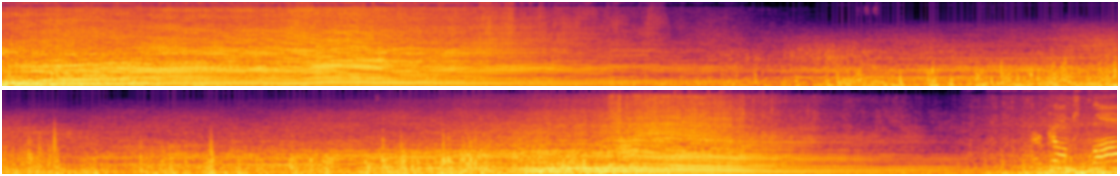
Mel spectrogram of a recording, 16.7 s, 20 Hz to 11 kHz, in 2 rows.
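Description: Trophy truck converted from an old Class 8 truck racing in a desert off-road event, its roaring engine rising as it approaches, fading as it passes into the distance, then swelling again, with heavy wind noise on the microphone.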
